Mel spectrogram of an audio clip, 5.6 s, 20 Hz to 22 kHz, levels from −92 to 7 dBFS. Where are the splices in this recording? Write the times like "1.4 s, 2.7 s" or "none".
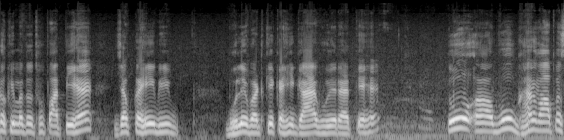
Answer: none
